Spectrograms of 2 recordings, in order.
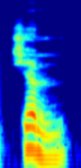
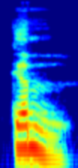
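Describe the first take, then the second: First: The word begins with a soft J-like sound. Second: The word begins with a hard G sound. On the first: The speaker calls it right. "it's actually a soft G" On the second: The speaker calls it wrong. "they use the, the hard G"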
